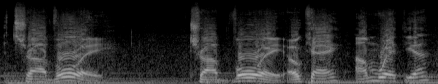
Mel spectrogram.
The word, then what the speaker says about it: travois: Apparently it's pronounced Travoy.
